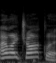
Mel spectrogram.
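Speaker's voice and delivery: very high, loud, strange put-on voice. Speaker retelling how a man's partner used to talk, weird voice. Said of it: "used to do a weird voice".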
